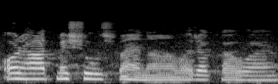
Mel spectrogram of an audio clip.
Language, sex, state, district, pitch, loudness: Hindi, female, Chhattisgarh, Raipur, 205 Hz, -15 LUFS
